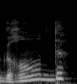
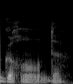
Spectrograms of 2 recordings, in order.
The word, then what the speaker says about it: grand: elles sont les plus grandes. Okay, so phonetically what you can hear is that this first form here for the masculine, grand, so you don't pronounce the final D, will be exactly the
